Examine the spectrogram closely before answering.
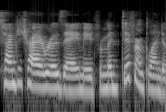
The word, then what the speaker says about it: rosé: Next up, we're moving on to rosé, and although this style might be spelled like a rose, we're actually pairing it with one of my favorite flowers, a pink Gerbera daisy.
